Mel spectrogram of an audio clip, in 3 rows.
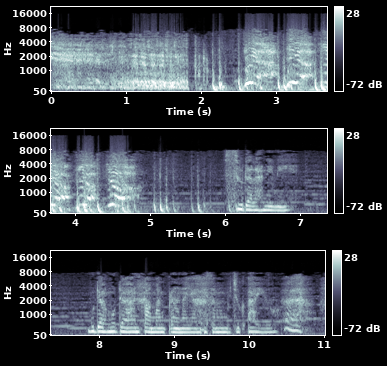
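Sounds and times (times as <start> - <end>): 
horse neighing: 0.0 - 2.0
horse galloping down a slope: 0.7 - 6.2
speech: 6.2 - 7.0, 7.8 - 11.0.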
